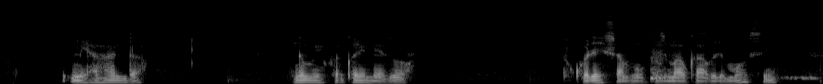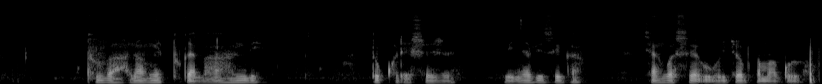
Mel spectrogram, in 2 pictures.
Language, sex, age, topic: Kinyarwanda, male, 25-35, government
